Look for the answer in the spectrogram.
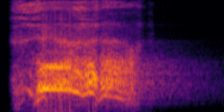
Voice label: Ability Long Cast, Barks; Warframe; Corpus Lich; Persona D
